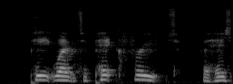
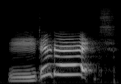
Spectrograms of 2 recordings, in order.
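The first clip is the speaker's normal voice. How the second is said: parrot shriek; 7 dB louder than usual. Acted. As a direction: shriek it like a tattling bird. Parrot tattles again.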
